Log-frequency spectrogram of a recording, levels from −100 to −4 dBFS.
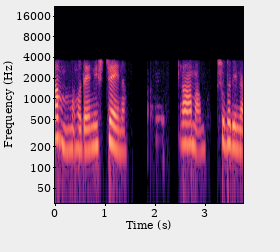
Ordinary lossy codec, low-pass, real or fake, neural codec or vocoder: none; 3.6 kHz; real; none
